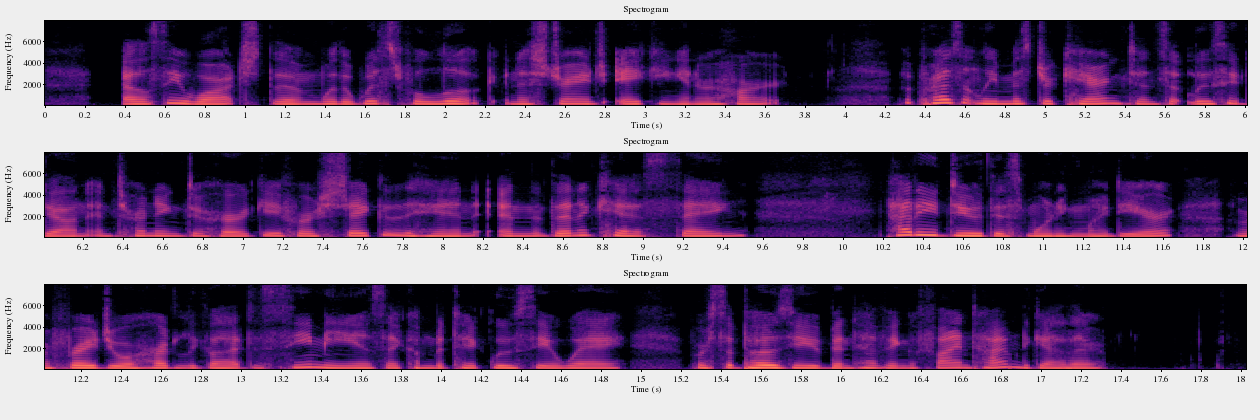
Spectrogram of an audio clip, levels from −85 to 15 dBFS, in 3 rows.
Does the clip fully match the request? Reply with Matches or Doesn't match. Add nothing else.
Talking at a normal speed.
Doesn't match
